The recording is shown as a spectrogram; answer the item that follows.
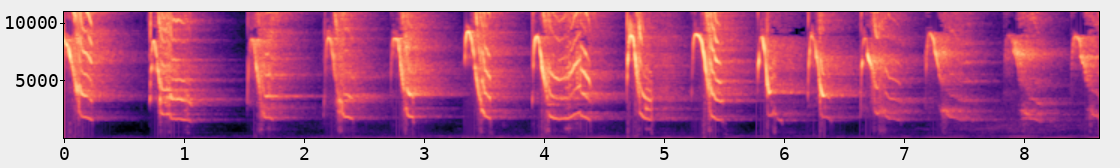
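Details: Baby otter eating fish for the first time, giving shrill, high squeals in a steady series, each cry sliding downward and repeated roughly every two-thirds of a second, with faint low background hum.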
